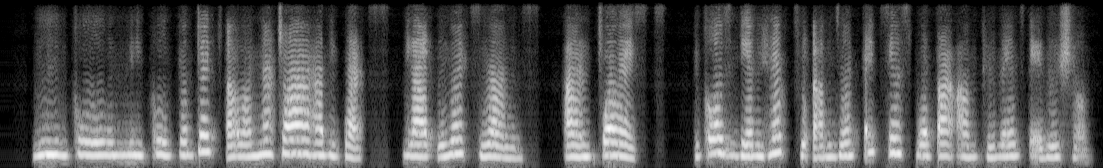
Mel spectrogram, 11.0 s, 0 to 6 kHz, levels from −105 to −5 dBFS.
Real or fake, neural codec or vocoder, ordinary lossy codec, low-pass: fake; codec, 16 kHz, 0.5 kbps, FreqCodec, smaller model; Opus, 64 kbps; 5.4 kHz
